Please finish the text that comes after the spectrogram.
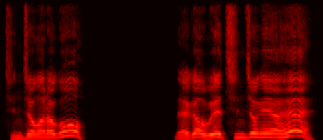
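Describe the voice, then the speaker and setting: An actor playing a hostile, hungover young adult son in an audio drama, sneering and confrontational. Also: male voice, high voice, sing-song, a little slow, dry recording, clean studio sound. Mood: raging.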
